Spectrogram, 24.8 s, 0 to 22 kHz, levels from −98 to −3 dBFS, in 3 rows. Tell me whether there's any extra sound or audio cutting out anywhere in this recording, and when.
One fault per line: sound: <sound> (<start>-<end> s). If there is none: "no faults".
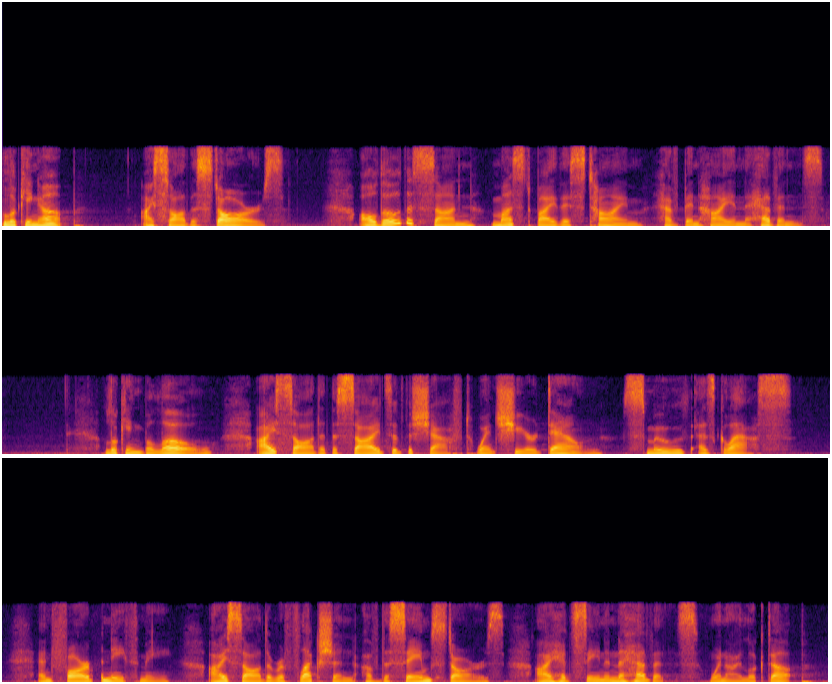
sound: dropout (17.5-17.6 s)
